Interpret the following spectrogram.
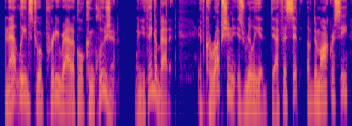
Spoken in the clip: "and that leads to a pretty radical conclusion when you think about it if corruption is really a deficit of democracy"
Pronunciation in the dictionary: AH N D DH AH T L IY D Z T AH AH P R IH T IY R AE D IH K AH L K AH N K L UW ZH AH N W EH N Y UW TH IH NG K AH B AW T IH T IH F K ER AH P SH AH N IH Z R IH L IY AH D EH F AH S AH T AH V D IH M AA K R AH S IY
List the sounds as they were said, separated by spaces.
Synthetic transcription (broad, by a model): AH N DH AH T L IY D Z T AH AH P R IH T IY R AE D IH K L K AH N K L UW ZH AH N W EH N Y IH TH IH NG K AH B AW T IH T IH F K ER AH P SH AH N IH Z R IH L IY AH D EH F AH S AH T AH V D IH M AA K R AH S IY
